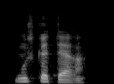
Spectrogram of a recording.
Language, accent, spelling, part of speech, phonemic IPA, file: French, France, mousquetaire, noun, /mus.kə.tɛʁ/, LL-Q150 (fra)-mousquetaire.wav
- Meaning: musketeer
